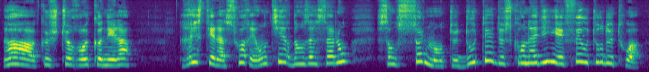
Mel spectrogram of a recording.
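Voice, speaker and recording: A woman's voice: medium pitch, very animated, unhurried, darkish tone. A woman voicing an irritable, suspicious middle-aged husband who nags and accuses in an audiobook reading. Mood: indignant, scolding. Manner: heated, nagging, accusing.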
